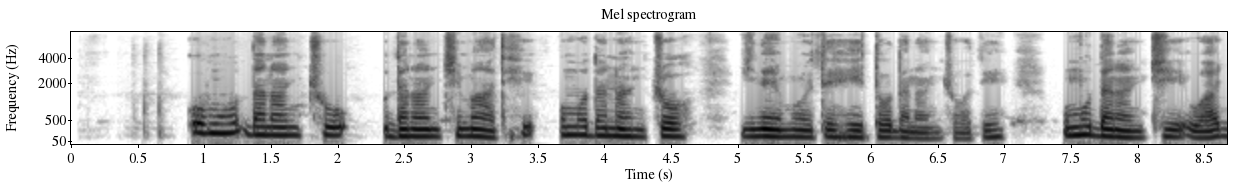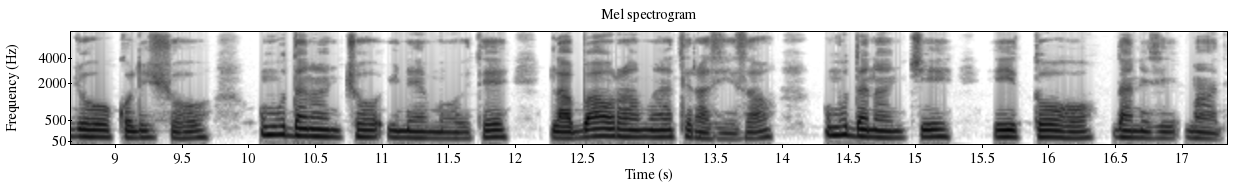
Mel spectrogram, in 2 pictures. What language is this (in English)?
Sidamo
